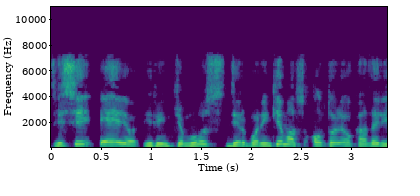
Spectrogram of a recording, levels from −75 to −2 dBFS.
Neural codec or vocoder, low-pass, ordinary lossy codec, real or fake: codec, 16 kHz, 4 kbps, FunCodec, trained on LibriTTS, 50 frames a second; 7.2 kHz; MP3, 48 kbps; fake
